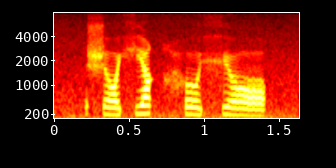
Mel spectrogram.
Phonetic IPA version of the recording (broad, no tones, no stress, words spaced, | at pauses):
ʃɔxʲeqho xʲɔ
